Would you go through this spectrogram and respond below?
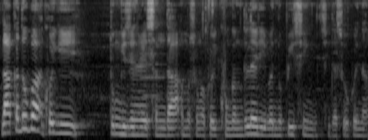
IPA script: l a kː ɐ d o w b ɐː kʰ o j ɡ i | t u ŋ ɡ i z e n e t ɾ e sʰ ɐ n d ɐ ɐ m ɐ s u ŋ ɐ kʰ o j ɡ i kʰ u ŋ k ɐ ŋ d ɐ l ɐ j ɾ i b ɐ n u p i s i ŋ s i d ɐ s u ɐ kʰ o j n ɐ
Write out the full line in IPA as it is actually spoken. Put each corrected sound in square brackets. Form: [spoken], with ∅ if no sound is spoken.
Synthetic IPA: l a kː ɐ d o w b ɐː kʰ o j ɡ i | t u ŋ ɡ i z e n e [∅] ɾ e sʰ ɐ n d ɐ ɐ m ɐ s u ŋ ɐ kʰ o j ɡ i kʰ u ŋ [ɡ] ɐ ŋ d ɐ l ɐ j ɾ i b ɐ n u p i s i ŋ s i d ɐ s u ɐ kʰ o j n ɐ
